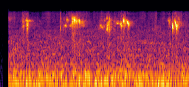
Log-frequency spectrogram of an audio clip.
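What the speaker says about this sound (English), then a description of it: "I have this chirping sound." Faint recorded bird chirps: a handful of short, high tweets scattered irregularly over a quiet, soft background hiss, with no voices.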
